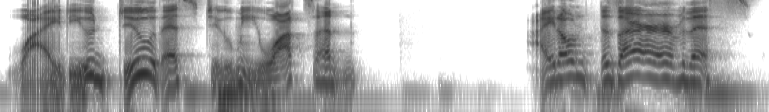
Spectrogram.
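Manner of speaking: wobbly bleating whine, like a goat. Acted. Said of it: "Now I sound like a goat from Babe".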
